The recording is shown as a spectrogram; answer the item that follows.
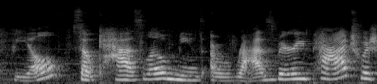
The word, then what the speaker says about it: Caslo: And it just has that low ending, like the Winslow, Shiloh kind of feel. So Caslo means a raspberry patch, which I thought was so cute.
